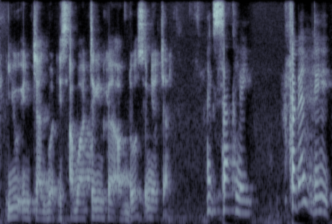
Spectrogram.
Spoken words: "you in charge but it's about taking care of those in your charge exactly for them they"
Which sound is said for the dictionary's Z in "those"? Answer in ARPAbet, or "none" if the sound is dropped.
S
